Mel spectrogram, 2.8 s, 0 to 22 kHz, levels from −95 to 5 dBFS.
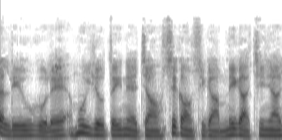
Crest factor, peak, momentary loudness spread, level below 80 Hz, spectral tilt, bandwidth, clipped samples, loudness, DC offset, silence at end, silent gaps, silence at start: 14 dB; -14 dBFS; 2 LU; -60 dBFS; -7 dB/octave; 13.5 kHz; under 0.1%; -29 LUFS; under 0.1%; 0 s; none; 0 s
